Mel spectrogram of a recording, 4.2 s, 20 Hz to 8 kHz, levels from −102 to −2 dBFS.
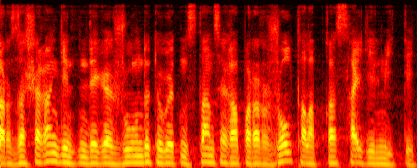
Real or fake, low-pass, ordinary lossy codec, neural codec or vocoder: fake; 7.2 kHz; none; vocoder, 44.1 kHz, 128 mel bands, Pupu-Vocoder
